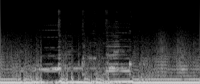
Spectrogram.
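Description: Loud DJ music with heavy, sustained bass played through a huge stacked-speaker carnival sound system (a "horeg" rig), recorded on a phone.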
